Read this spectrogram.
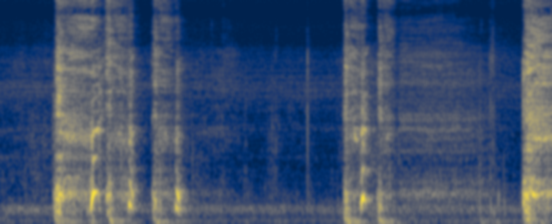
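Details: Person with a sudden, very long coughing fit that brought tears and kept worsening while they changed positions to get comfortable: repeated harsh coughs in rapid clusters, about eleven in all with short pauses.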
